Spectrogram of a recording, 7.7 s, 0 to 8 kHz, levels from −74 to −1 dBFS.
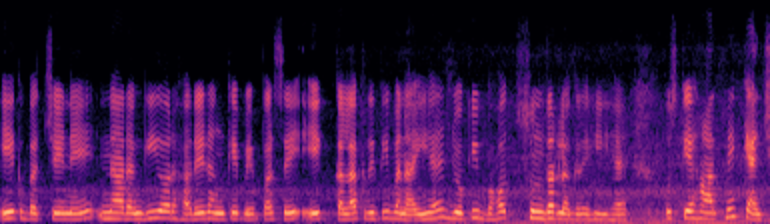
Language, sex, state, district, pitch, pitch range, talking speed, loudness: Hindi, female, Bihar, Samastipur, 220 Hz, 205-245 Hz, 200 wpm, -19 LUFS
